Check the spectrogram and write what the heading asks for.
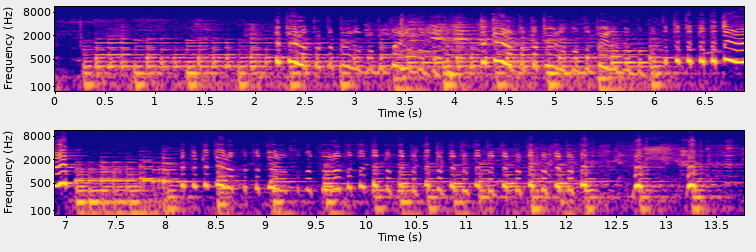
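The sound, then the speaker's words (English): Voices imitate the opening of an opera overture, humming and scatting a brisk, rhythmic orchestral melody with rising and falling lines and punchy accents, steady and fairly loud throughout. “and this is the overture.”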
